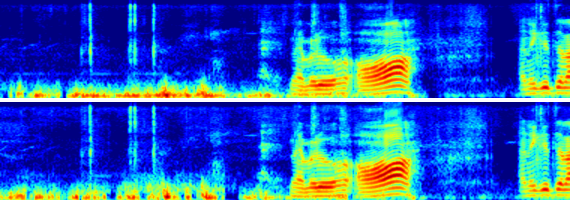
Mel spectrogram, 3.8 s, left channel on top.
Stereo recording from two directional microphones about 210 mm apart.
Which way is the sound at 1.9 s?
Centre (ahead or behind).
